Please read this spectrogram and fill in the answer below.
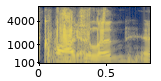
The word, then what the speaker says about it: Kwajalein: But I don't think it's giving anything away to say that the book largely revolves around Kwajalein. I'm saying that right, right? Kwajalein? – Yeah, yeah. It's Kwajalein. It's Kwajalein. Okay, Kwajalein. Yeah.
